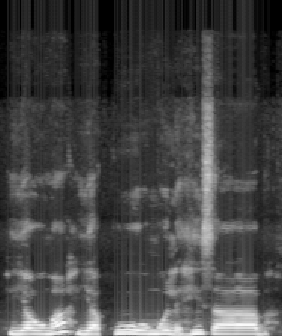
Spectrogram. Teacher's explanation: واو ساکن سے پہلے زبر ہے تو واو لین ہوگا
